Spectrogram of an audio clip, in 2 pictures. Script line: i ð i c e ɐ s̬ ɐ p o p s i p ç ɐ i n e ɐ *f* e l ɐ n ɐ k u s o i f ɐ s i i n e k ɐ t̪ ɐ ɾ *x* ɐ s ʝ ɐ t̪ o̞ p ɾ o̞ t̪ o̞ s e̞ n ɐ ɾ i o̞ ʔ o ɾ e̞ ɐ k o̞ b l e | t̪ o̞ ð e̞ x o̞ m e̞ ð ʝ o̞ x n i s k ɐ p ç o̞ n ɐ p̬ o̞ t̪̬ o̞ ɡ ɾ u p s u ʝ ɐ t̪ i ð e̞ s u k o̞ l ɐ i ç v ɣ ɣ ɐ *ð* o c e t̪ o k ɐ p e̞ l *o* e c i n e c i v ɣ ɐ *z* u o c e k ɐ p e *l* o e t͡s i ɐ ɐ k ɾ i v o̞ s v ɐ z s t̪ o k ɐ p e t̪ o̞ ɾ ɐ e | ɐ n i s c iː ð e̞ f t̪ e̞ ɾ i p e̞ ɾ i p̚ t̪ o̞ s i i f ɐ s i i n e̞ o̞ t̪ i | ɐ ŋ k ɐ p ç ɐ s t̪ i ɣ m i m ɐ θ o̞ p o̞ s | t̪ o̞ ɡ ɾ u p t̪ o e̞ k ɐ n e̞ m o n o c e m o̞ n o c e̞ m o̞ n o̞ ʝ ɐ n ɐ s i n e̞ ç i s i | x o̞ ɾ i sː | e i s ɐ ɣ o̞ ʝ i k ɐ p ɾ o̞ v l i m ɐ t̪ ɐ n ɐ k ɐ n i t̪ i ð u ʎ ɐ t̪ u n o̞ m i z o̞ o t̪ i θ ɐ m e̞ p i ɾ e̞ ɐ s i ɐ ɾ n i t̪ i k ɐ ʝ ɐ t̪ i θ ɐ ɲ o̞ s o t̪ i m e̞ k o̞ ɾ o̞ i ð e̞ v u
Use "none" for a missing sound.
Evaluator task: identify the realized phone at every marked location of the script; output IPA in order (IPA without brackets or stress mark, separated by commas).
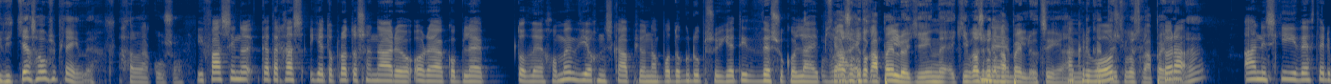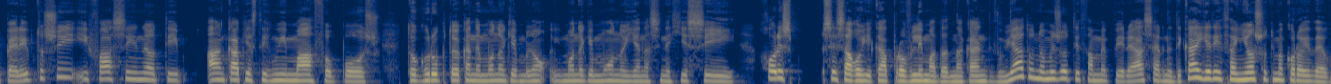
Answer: θ, x, z, o, z, l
